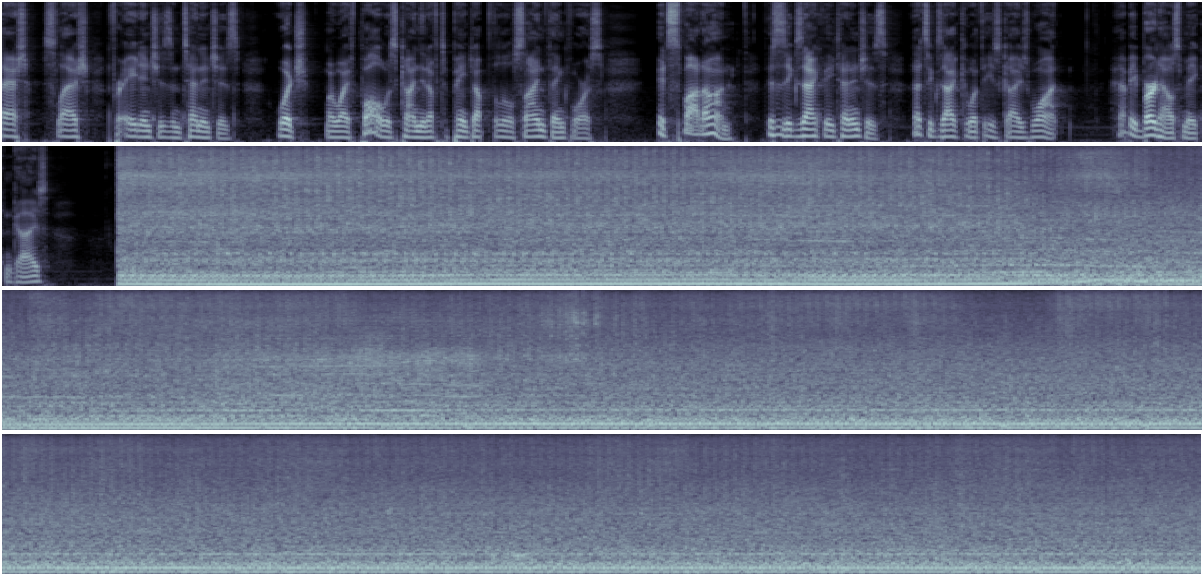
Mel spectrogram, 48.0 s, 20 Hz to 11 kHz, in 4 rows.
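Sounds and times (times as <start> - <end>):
sawmill engine running: 13.2 - 47.9.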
